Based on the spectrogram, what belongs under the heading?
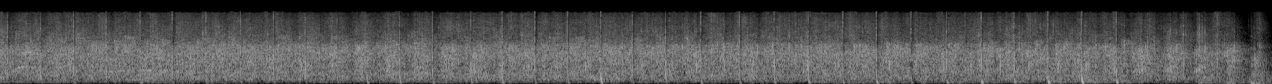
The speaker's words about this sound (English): And we're so proud to have the Columbia Police Department basketball team members with us this morning. Stand up, guys, and take a round of applause.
